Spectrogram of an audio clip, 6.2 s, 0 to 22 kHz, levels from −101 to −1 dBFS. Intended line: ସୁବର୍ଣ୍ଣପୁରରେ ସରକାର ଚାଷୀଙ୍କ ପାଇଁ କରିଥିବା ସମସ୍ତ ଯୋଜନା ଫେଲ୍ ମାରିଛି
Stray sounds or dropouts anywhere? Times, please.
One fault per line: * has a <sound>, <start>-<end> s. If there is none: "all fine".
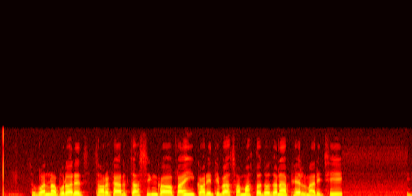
all fine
